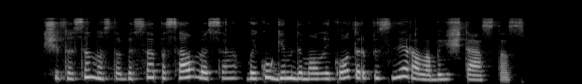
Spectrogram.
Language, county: Lithuanian, Kaunas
